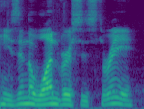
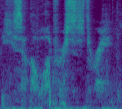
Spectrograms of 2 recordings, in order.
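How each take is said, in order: First: It is spoken in a normal loud voice. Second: It is spoken in a whisper.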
